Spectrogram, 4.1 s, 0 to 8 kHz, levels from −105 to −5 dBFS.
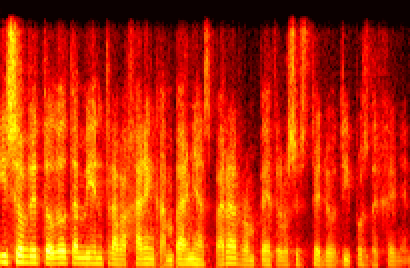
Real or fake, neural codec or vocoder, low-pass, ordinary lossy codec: fake; codec, 16 kHz in and 24 kHz out, 0.6 kbps, FocalCodec, streaming, 4096 codes; 7.2 kHz; none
